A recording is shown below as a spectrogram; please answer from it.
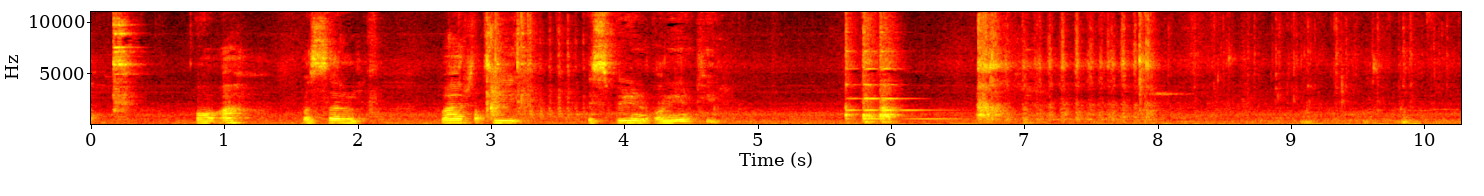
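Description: About six seconds in, a plastic measuring cup knocks against a glass bowl with a brief ringing clink as chopped spring onions are tipped into the raw eggs. After that, beaten eggs are whisked in the glass bowl, making quick light clicks and taps against the glass.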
